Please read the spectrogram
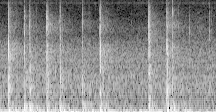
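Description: Typing on a computer keyboard: an irregular run of about ten key clicks.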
